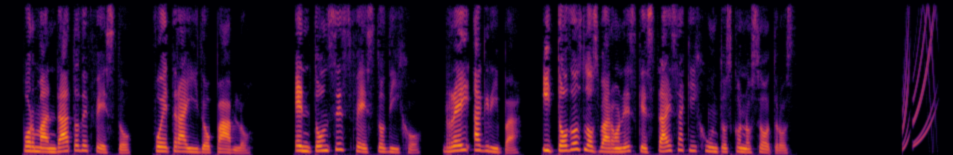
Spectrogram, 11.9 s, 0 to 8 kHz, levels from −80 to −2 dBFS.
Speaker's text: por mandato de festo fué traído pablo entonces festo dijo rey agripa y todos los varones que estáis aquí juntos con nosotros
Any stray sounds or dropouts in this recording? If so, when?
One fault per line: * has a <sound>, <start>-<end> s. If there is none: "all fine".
* has a chirp, 11.3-11.8 s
